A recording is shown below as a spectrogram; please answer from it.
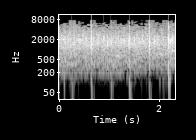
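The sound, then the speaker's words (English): Hands clap in praise as a church audience keeps an even rhythmic beat, sharp claps landing about every half second over a constant bed of dense, loud clapping. “Now give him a big hand clap of praise if you love him this morning.”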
